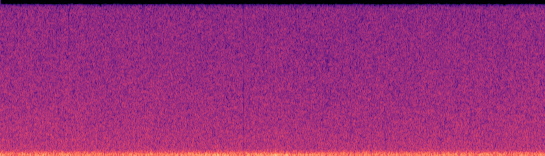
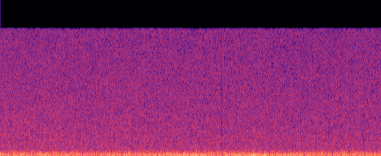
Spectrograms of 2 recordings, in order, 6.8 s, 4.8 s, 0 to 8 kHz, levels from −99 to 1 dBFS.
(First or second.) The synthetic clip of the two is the second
